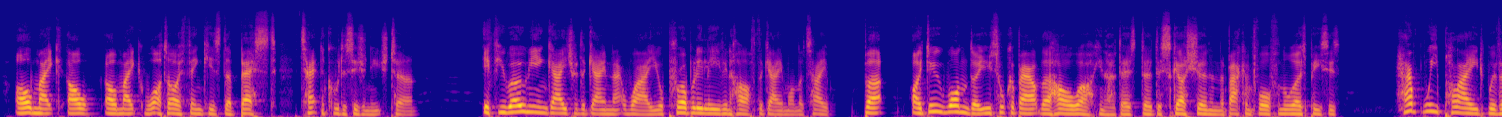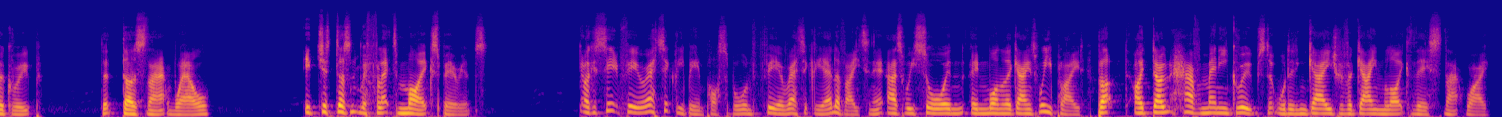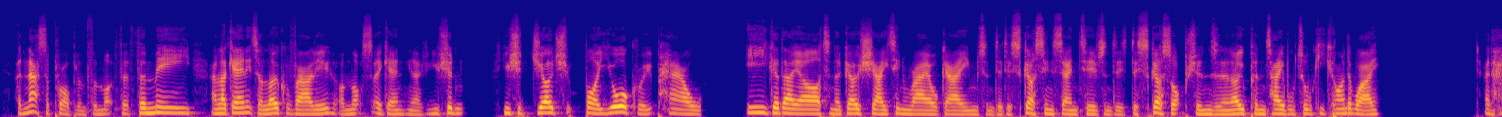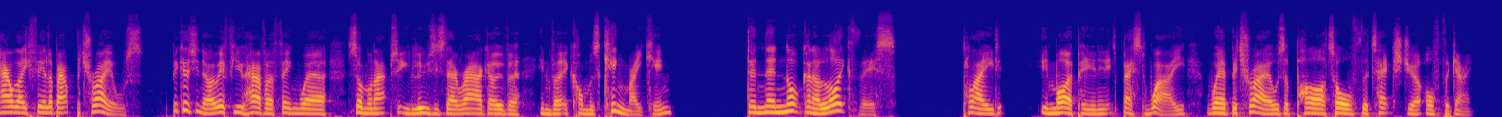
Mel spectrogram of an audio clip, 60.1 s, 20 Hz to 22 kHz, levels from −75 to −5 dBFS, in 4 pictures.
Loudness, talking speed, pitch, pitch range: -21 LUFS, 215 wpm, 155 Hz, 140-175 Hz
